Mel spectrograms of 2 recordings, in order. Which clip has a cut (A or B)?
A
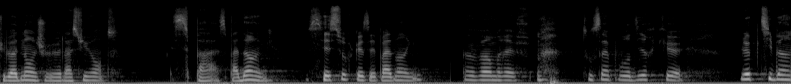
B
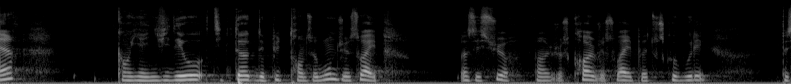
B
